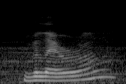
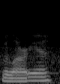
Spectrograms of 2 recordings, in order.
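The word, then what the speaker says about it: Valeera: Valera, not like Valaria.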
